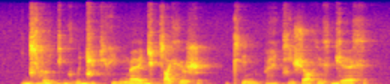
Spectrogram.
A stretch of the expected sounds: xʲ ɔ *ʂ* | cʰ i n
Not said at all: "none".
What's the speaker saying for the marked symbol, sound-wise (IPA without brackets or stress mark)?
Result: ʂ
